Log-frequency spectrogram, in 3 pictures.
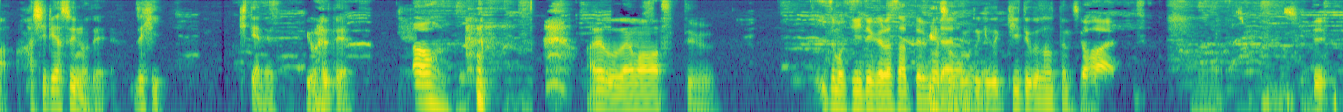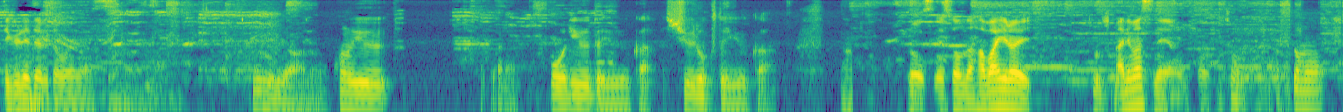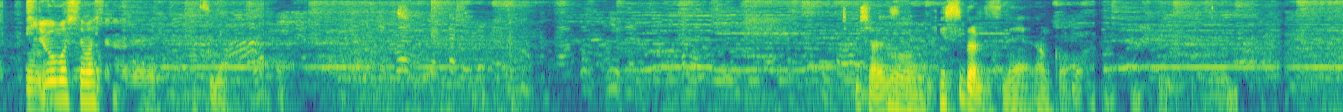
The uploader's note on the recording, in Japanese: HAPPY NEW YEARは街の雑踏から。収録の雰囲気がどこか賑やかな新年の街並みっぽかったと背景の音ご途切れない方が良いため、編集なしで配信しています。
